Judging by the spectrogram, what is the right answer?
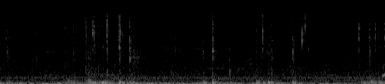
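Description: Fingers type steadily on a computer keyboard, a quick run of close, crisp key clicks with small pauses, quiet and without talking.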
